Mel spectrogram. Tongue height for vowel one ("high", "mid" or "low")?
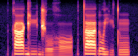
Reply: low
